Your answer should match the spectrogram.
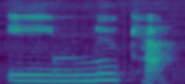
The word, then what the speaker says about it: Inuka: My name is pronounced sort of Inuka.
